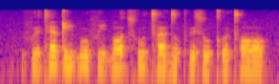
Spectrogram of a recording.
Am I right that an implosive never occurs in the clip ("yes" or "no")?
no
